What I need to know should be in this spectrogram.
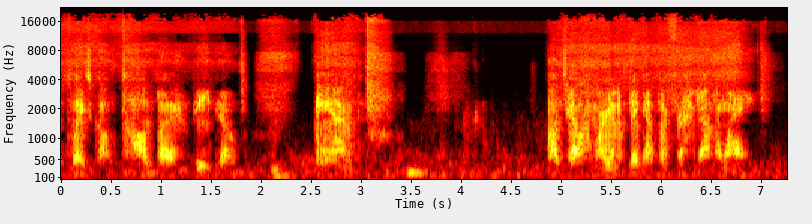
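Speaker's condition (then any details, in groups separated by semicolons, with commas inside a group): Laryngectomy; 32 days in hospital without food or water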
